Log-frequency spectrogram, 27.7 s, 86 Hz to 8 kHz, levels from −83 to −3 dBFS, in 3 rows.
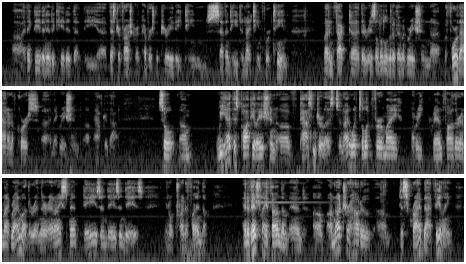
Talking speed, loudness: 195 wpm, -26 LUFS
